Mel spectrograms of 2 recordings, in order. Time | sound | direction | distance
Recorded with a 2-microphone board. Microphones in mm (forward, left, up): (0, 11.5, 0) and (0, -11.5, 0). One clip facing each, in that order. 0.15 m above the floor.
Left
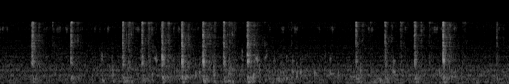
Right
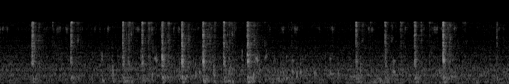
0.3 | typing on a keyboard | 5° left (ahead or behind) | 0.9 m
